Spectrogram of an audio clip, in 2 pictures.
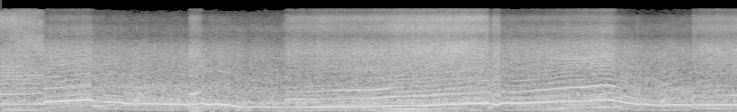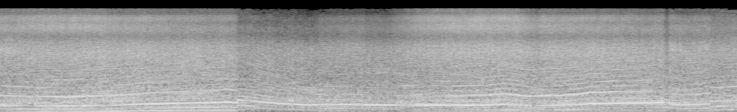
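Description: A racing car engine roars loudly, revving up and down through the gears.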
